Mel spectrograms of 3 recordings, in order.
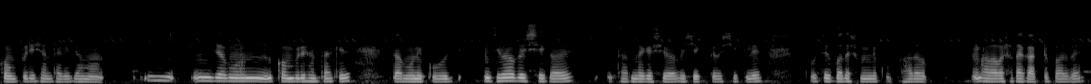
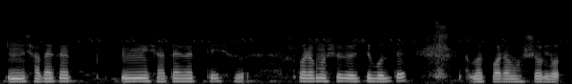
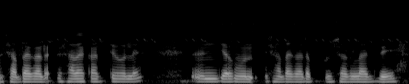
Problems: constant background noise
